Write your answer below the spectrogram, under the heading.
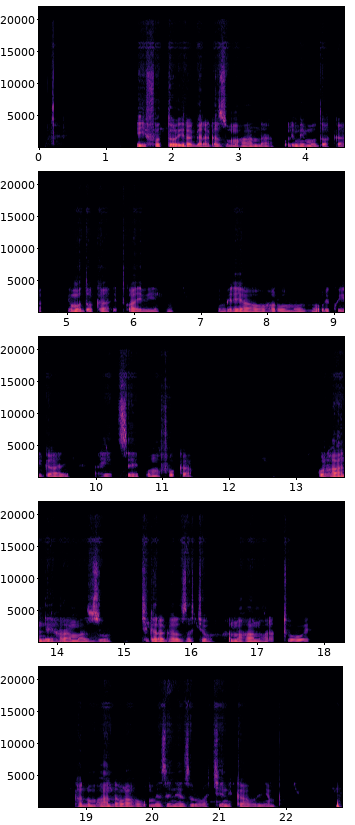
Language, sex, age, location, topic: Kinyarwanda, male, 25-35, Kigali, government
